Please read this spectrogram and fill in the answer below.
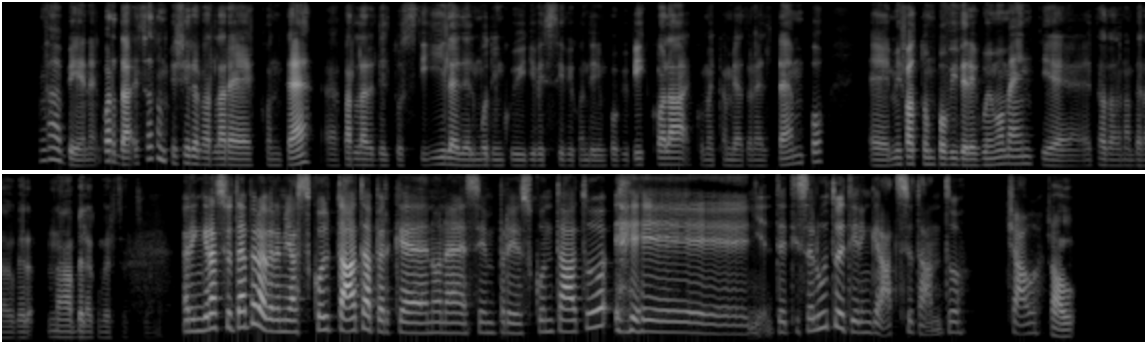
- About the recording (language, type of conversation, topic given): Italian, podcast, Come è cambiato il tuo modo di vestirti nel tempo?
- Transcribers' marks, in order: laughing while speaking: "e"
